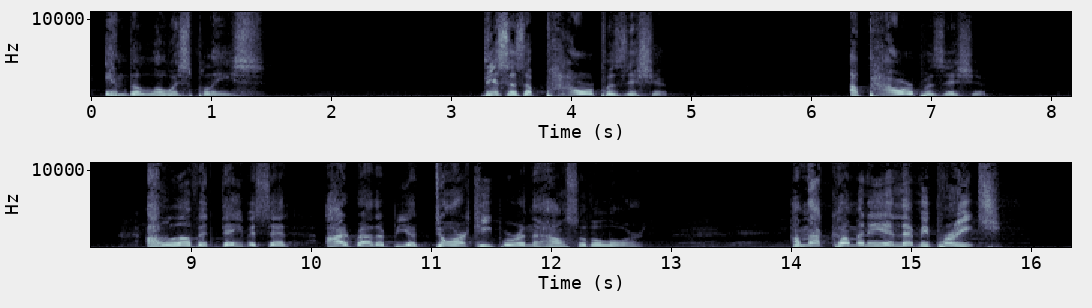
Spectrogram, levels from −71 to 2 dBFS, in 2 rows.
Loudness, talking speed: -23 LUFS, 130 wpm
